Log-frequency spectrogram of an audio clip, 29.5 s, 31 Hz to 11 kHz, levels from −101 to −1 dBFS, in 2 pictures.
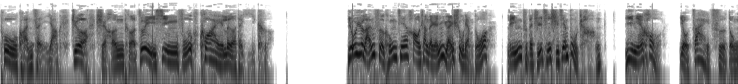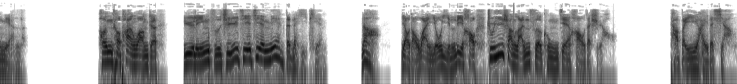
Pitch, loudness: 125 Hz, -15 LUFS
